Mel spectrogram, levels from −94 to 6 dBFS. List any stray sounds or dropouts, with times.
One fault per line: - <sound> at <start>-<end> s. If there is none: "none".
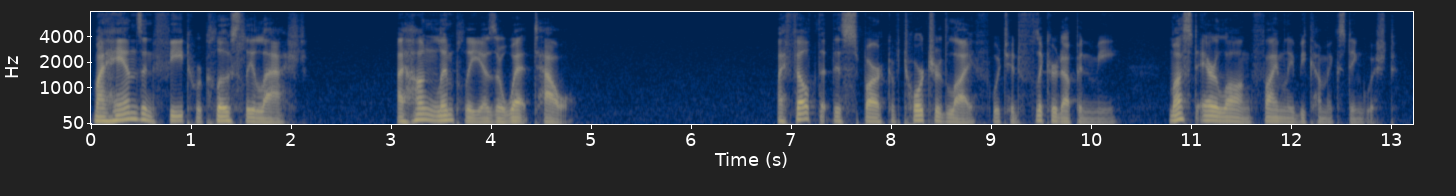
none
